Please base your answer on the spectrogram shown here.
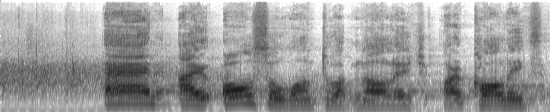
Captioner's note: applause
